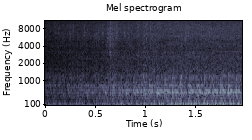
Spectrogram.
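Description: A motorcycle engine gives a low, steady rumble that swells slightly louder as the bike slows on engine braking downhill near a waterfall.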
